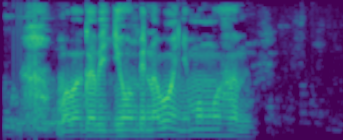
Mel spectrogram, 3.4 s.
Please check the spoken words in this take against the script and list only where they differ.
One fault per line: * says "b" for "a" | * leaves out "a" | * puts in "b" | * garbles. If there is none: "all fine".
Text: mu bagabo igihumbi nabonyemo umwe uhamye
all fine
